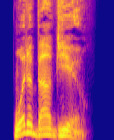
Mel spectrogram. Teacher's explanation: when you ask, what about you? Use a rising intonation at the end. Your pitch should go up. It sounds friendlier and shows you're genuinely interested.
